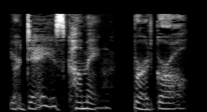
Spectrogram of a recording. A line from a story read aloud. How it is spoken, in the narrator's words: he whispered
